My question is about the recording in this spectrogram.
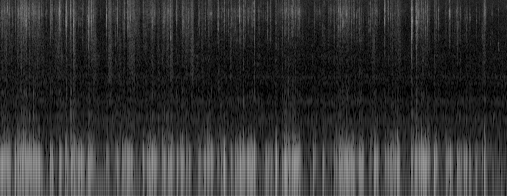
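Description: Typing on a computer keyboard: a quick, irregular run of keystrokes, each a short click with a dull low thud.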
